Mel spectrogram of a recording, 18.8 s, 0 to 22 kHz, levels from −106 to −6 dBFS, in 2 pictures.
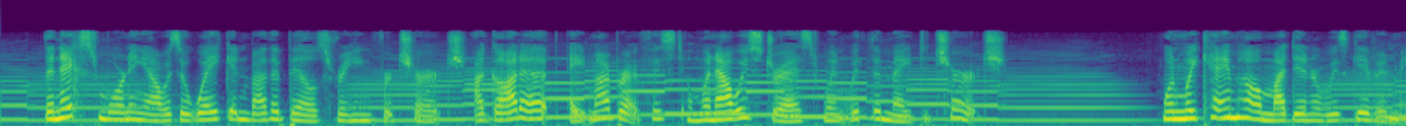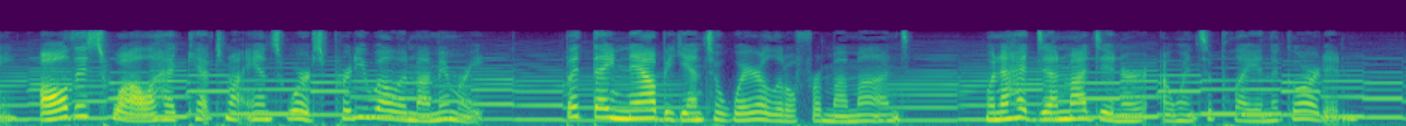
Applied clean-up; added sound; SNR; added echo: none; Wind instrument, woodwind instrument; 10 dB; none.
